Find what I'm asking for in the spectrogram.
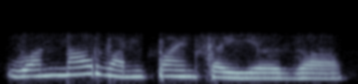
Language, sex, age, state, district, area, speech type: Tamil, female, 18-30, Tamil Nadu, Sivaganga, rural, conversation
